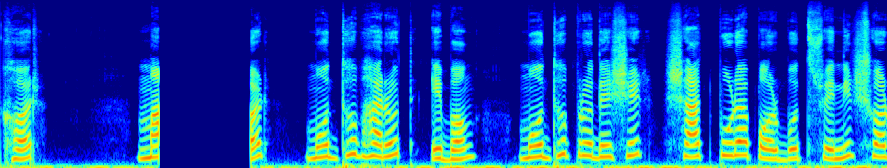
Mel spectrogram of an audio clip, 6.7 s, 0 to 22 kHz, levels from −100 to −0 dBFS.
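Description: At 1.19 s the speech drops out to dead silence until 1.88 s, about 0.69 s of silence with no room tone, then resumes mid-flow on "মধ্য ভারত এবং মধ্যপ্রদেশের". That's an audio dropout to silence, likely a briefly lost input while recording continued.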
